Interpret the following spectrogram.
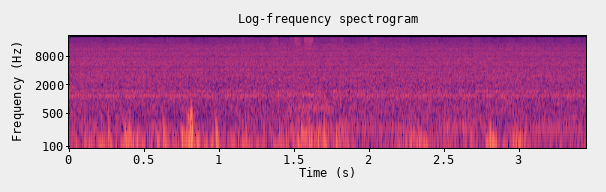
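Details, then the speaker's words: AC condenser after the fan motor was replaced under warranty, previously run with no fan (high/low pressure switches fitted): a quiet, steady fan whoosh with an even hum and a few light knocks. The compressor sounds fine. "A little bit better than it. But sounds pretty quiet. I was worried that maybe running with no fan had tortured the compressor a little bit."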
